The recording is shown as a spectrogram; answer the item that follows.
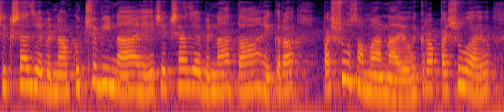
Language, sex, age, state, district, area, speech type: Sindhi, female, 45-60, Gujarat, Kutch, rural, spontaneous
